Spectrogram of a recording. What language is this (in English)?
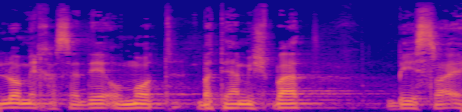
Hebrew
